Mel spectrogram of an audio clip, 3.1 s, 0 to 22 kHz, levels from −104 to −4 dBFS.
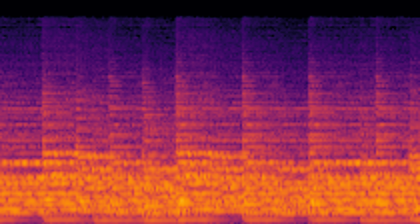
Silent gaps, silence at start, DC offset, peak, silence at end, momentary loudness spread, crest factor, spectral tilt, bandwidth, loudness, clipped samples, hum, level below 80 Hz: none; 0 s; under 0.1%; -14 dBFS; 0 s; 2 LU; 12 dB; -6.5 dB/octave; 15 kHz; -28 LUFS; under 0.1%; none; -54 dBFS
